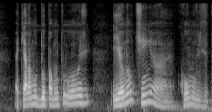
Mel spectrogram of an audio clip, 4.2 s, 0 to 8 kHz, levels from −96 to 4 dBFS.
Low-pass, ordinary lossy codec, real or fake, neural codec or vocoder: 7.2 kHz; none; real; none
